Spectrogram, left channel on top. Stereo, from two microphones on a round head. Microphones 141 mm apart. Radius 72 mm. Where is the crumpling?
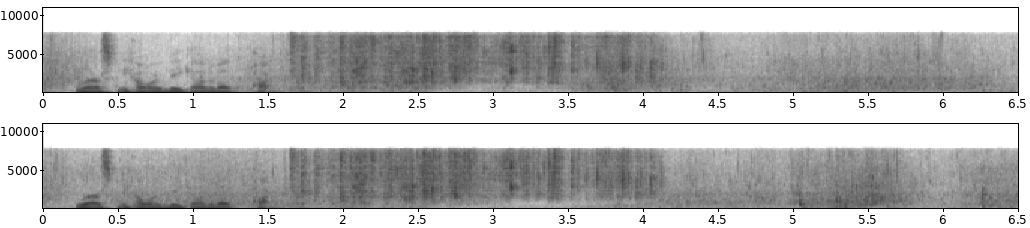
5° right (ahead or behind), 1.0 m.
